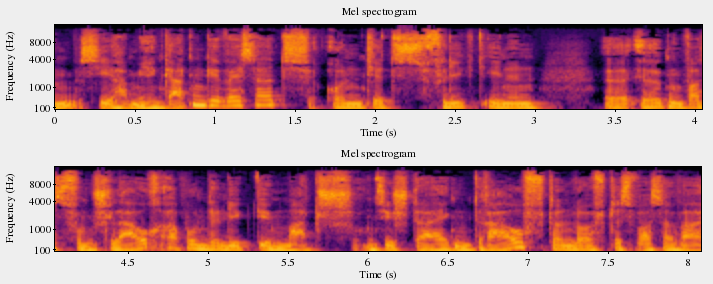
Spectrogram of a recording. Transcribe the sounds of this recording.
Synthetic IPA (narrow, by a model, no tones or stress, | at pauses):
z̥iːhaːbm̩iːʁənɡ̥aɐtn̩ɡəvɛsɐtʔʊntjɛt͡stfliːktʔiːnən | ʔɛːʔɪɐɡŋ̩tv̥asfɔmʃla̰ʊxʔapʊntdɛɐliːk̚tɪmːa̰t͡ʃʊntz̥iːʃtaɪɡŋ̩dʁaʊfd̥anlɔʏft̚d̥asv̥asɐvaɪ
